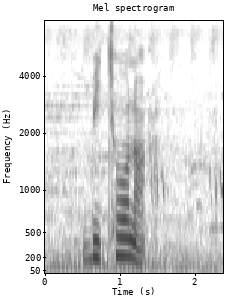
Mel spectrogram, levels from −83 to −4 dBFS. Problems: constant background noise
